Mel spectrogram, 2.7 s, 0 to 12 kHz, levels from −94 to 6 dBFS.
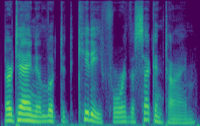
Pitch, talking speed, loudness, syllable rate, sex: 130 Hz, 180 wpm, -19 LUFS, 5.1 syllables/s, male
